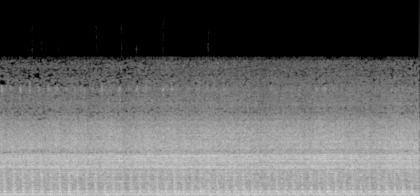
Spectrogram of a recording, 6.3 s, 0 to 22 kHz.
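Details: 2004 Chevy Silverado with a brand-new driveshaft and new U-joints: an irregular knocking clatter, nearly four hits a second, runs over the engine. A driveline clunk whose source isn't yet identified.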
